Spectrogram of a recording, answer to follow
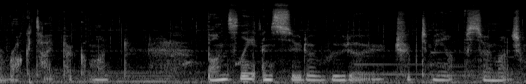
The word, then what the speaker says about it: Sudowoodo: Because I know Sudowoodo as in pseudoscience, right?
